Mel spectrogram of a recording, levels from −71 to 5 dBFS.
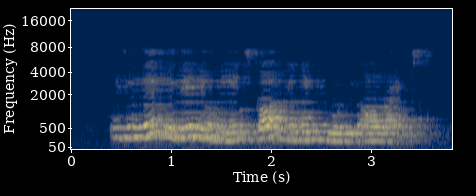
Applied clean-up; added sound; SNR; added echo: neural separator model SepFormer DNS4.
